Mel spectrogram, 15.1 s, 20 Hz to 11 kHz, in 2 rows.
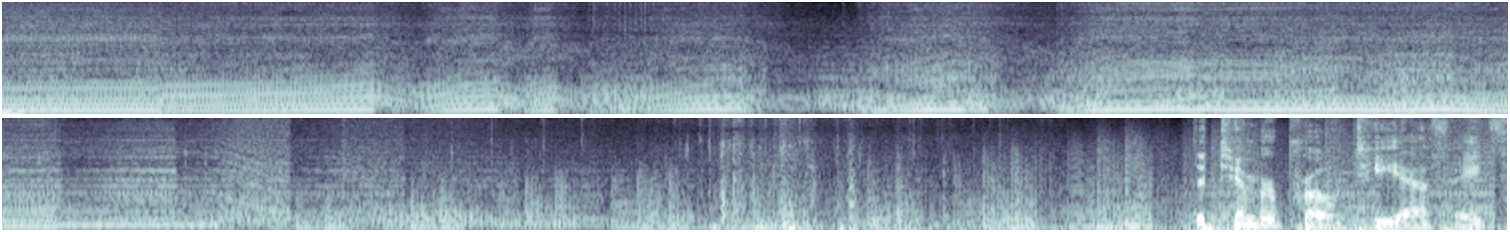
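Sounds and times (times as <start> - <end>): chainsaw cutting wood: 0.0 - 12.7.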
